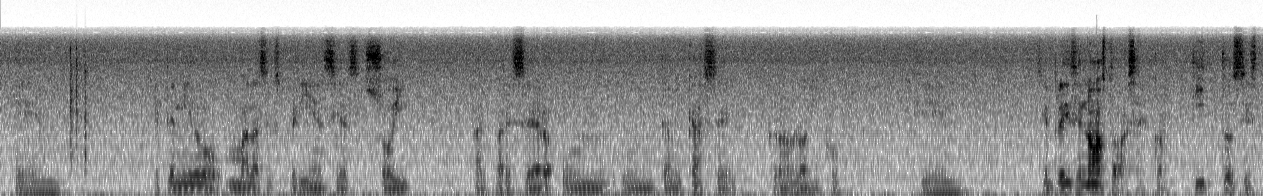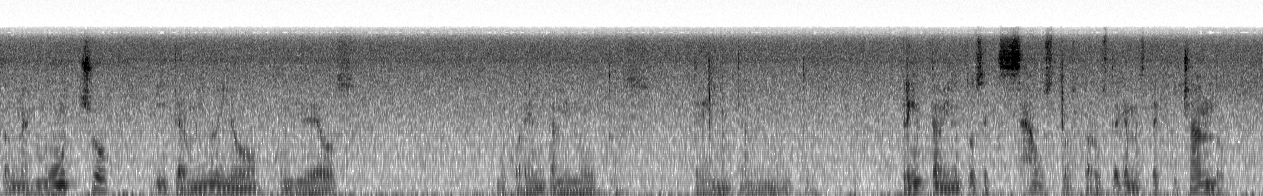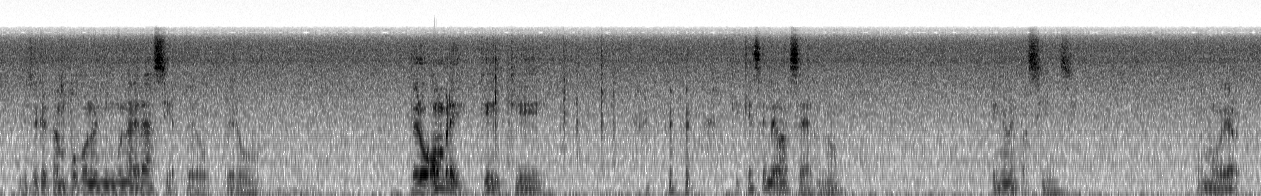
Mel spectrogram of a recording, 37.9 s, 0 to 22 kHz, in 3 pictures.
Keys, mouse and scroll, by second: 0.9 ctrl+z, 1.5-2.7 drag, 3.0 click, 4.8-15.3 drag, 16.5-17.9 drag, 19.8 d, 20.3-22.3 drag, 21.7 d, 22.5-30.9 drag, 23.3 d, 25.9 d, 30.3 f, 31.3-35.5 drag, 31.3 f, 37.7 click.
